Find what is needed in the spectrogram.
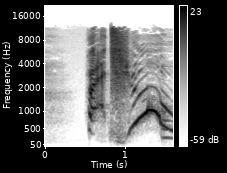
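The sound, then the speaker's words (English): A single loud sneeze: a sharp breathy burst of air followed by a drawn-out voiced cry that rises and then falls away. “Oh, I have to sneeze.”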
